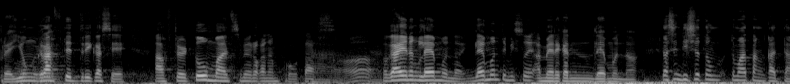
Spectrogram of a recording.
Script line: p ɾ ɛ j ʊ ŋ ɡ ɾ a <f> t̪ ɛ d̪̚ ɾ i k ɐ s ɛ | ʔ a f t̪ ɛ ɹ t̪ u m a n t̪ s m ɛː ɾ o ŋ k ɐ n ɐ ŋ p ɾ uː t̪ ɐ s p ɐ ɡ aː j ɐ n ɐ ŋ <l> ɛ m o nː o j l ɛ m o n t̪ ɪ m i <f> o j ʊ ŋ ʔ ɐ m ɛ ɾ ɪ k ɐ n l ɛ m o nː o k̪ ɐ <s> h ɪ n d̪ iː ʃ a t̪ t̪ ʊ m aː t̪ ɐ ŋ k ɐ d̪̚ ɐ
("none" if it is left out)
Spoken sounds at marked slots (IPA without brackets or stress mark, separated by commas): f, l, s, s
